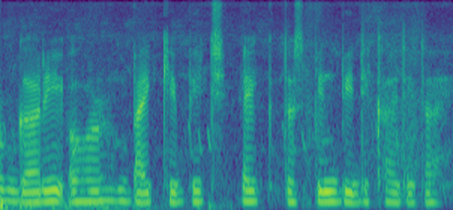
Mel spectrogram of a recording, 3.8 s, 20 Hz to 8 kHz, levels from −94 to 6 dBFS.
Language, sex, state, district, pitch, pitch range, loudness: Hindi, male, Arunachal Pradesh, Lower Dibang Valley, 145 Hz, 140-150 Hz, -18 LUFS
